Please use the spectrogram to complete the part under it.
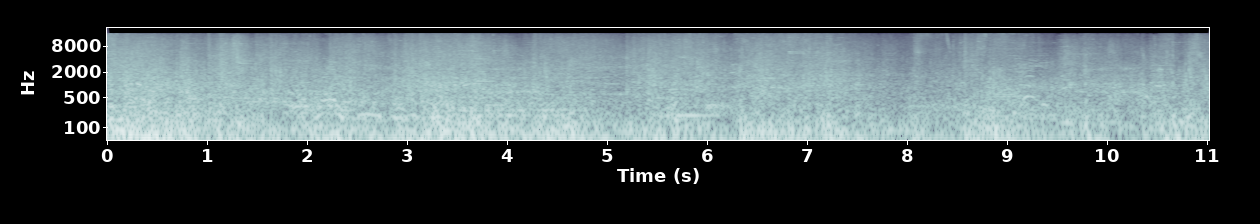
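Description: Spell effects crackle and burst in a fast fight.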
